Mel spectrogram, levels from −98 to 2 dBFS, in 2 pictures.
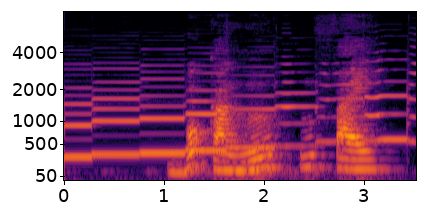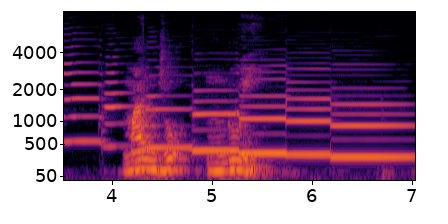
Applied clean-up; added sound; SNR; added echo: none; Wind instrument, woodwind instrument; 2 dB; reverberation time 0.4 s.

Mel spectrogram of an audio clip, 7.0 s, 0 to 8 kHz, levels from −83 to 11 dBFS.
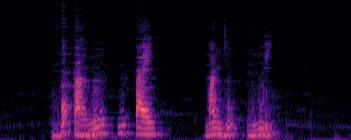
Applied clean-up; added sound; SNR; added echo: neural separator model SepFormer DNS4.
